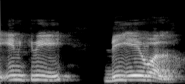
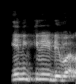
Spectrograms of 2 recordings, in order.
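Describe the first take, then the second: First: "इनक्रीडिएबल" slowly, piece by piece; broken into syllables. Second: Said in the usual way. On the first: Shown as a demonstration. Teacher splitting the word to count, "इनक्रीडिएबल" slow and segmented. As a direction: pull "इनक्रीडिएबल" apart with a pause before the end. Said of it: "लिखते हैं तोड़ के".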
